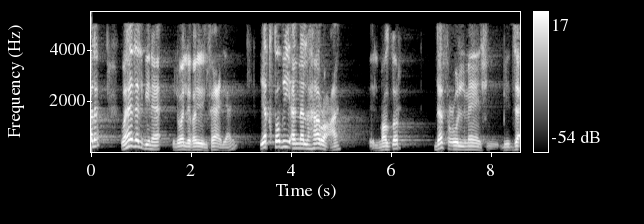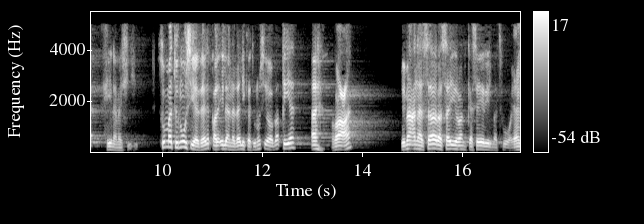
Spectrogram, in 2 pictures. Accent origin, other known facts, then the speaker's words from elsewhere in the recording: Egypt; عندنا في مصر، مش عارف انتوا عارفين النيش ولا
